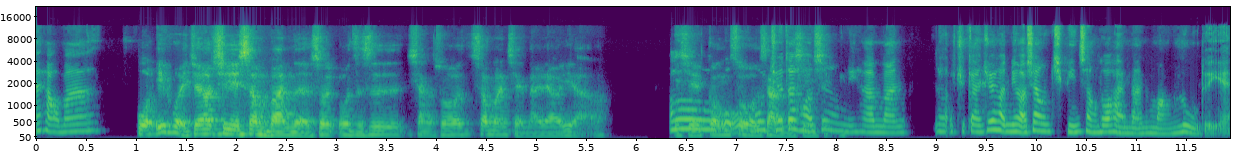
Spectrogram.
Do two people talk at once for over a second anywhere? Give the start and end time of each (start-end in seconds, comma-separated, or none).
6.3-8.0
